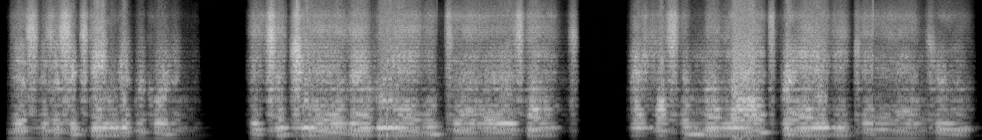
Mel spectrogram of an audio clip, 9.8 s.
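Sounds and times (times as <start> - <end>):
vocoder voice: 0.1 - 1.8, 2.5 - 5.6, 6.3 - 9.8.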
